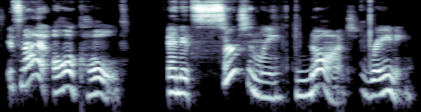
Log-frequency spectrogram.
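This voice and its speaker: A small, eager storybook boy, voiced by a woman reading aloud. The voice sits fairly high, with earnest, expressive delivery suited to a picture book for very young children. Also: slow, slightly rough, full character voice. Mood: curious, cheerful.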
